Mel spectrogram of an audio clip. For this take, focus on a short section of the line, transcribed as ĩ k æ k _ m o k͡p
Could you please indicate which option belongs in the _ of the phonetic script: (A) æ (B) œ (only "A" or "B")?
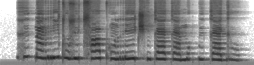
A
